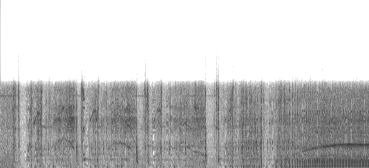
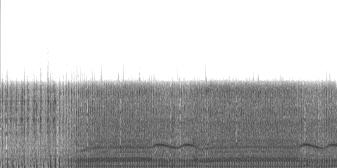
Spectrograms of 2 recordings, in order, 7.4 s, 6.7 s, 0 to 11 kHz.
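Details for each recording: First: Honda GCV160 on Black Max pressure washer after sitting, on choke, single throttle setting: uneven sputtering bursts about four per second settling briefly into a steady run; won't run unless primed, owner suspects bad gas, plans carb cleaning. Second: Honda GCV160 on Black Max 2600 psi pressure washer, restart after carb cleaning and fresh fuel: pull-start chatter catches on first pull into a smooth, even, steady run holding speed; works perfectly.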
